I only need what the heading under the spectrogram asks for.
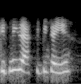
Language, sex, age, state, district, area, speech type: Urdu, female, 18-30, Delhi, Central Delhi, rural, conversation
